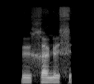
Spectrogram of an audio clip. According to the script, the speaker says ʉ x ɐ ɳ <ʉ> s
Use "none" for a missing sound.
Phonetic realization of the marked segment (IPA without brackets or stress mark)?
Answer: ɨ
